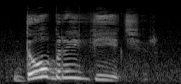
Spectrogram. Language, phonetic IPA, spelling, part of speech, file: Russian, [ˈdobrɨj ˈvʲet͡ɕɪr], добрый вечер, interjection, Ru-добрый вечер.ogg
- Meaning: good evening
